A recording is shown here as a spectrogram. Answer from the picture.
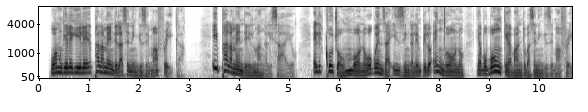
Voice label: Zulu Male

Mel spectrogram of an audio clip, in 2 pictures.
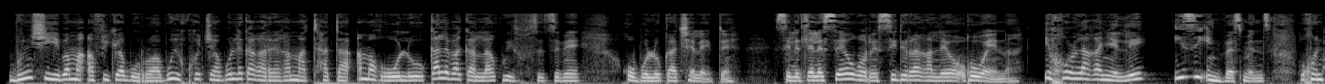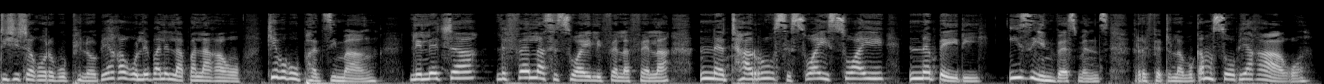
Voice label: SEPEDI

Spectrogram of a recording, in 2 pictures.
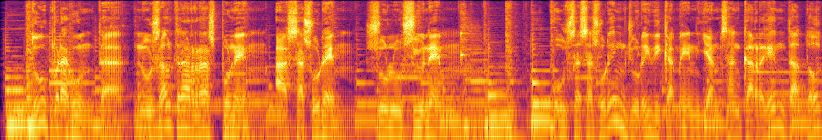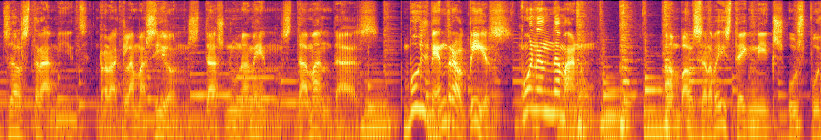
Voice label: Catalan

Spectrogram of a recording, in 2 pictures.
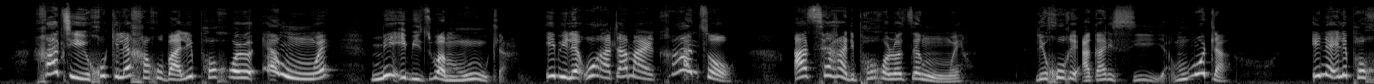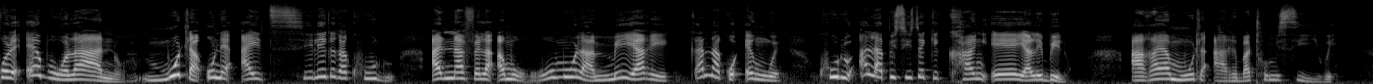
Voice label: SETSWANA

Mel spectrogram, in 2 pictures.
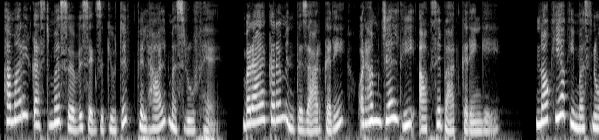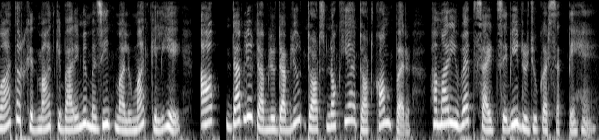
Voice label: Urdu

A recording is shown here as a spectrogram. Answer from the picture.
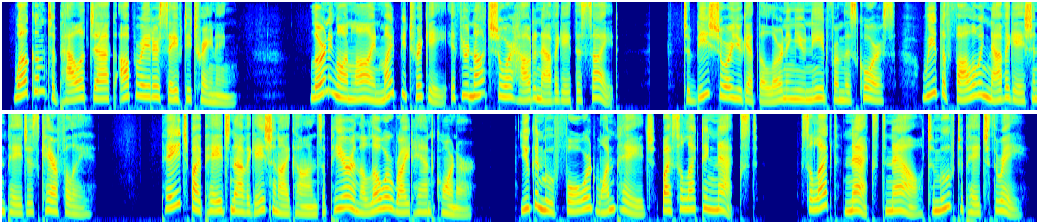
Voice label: Elearning

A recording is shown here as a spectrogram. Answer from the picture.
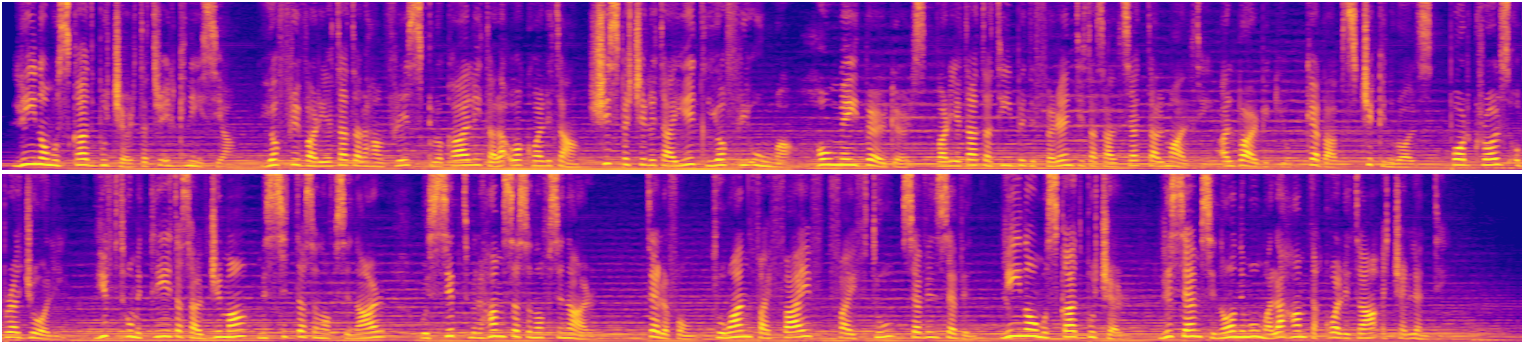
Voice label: MALTESE

